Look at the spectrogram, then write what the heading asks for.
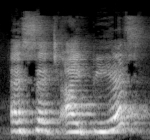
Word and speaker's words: ships: Ship, the plural of ship is ships, S-H-I-P-S, ships, S-H-I-P-S, ships. Remember to pronounce it correctly as ships. कई लोग इसको sips बोलते हैं.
